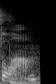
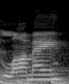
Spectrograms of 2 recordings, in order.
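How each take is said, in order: First: The name sounds like 'larm', with an r. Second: The name sounds like the English word 'lame'. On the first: The speaker calls it right. "it's just L'Arme. So I think it's" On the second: The speaker calls it wrong. "I always get this wrong. I used to pronounce it"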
